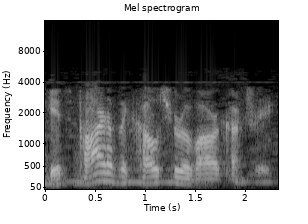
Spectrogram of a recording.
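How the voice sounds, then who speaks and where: A man hosting a radio mystery drama, narrating in a deliberate, rhetorical, suspenseful style. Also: medium pitch, very animated. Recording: muffled old radio broadcast, music behind.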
